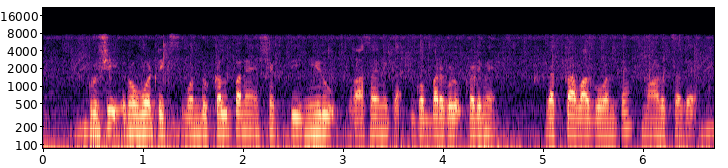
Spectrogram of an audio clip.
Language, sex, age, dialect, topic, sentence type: Kannada, female, 18-24, Central, agriculture, statement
